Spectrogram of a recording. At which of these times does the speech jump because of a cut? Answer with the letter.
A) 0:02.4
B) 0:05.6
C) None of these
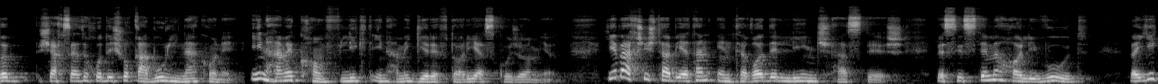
A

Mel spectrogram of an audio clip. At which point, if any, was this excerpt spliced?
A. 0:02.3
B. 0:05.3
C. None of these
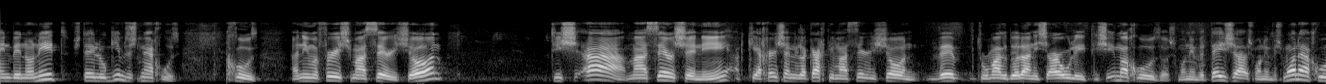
A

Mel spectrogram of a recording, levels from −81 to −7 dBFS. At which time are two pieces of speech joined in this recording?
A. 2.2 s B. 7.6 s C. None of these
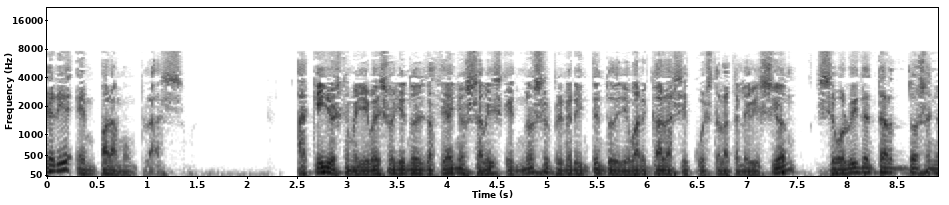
B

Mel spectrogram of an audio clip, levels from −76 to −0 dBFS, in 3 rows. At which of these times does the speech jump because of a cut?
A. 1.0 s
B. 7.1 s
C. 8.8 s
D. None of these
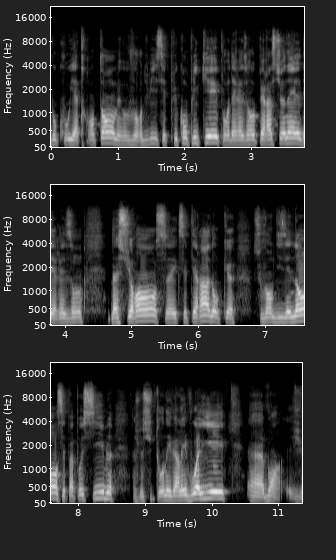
D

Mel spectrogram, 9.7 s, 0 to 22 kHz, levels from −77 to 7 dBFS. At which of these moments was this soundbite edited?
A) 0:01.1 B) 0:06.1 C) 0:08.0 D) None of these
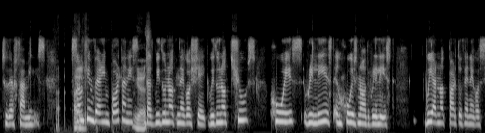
B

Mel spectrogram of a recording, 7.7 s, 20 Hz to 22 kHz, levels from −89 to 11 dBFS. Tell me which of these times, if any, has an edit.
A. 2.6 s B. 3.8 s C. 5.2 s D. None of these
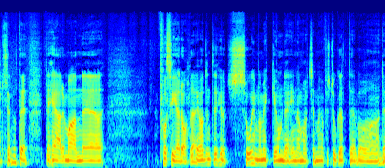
B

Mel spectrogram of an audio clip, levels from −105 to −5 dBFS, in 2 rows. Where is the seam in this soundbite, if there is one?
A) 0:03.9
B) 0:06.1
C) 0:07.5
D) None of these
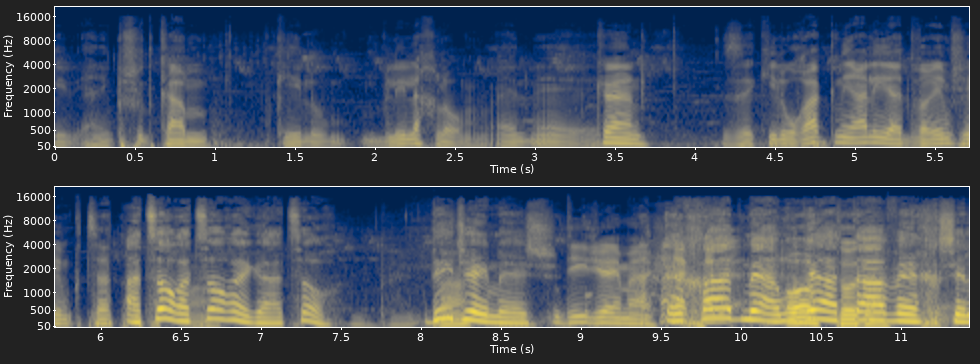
B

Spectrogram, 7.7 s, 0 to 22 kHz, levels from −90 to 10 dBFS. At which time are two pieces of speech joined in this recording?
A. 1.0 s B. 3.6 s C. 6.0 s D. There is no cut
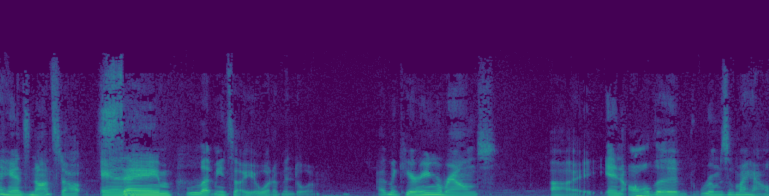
D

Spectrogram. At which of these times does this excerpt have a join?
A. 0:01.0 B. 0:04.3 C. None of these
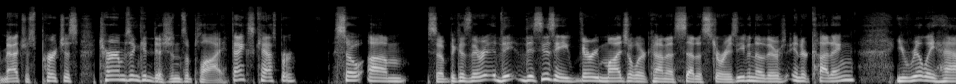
B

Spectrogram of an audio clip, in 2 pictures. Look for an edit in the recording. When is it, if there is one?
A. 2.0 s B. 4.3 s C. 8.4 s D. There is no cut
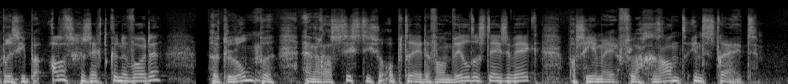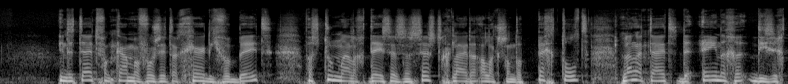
A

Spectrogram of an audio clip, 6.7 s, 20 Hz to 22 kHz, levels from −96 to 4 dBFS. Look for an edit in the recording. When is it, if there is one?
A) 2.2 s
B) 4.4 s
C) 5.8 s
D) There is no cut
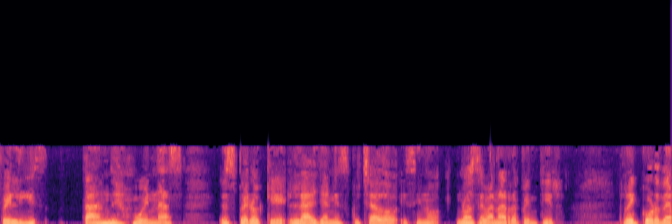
B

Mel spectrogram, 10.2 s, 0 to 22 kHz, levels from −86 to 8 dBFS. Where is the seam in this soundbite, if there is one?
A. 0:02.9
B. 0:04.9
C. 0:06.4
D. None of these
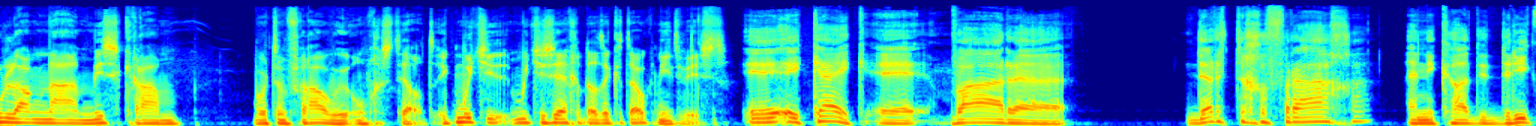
C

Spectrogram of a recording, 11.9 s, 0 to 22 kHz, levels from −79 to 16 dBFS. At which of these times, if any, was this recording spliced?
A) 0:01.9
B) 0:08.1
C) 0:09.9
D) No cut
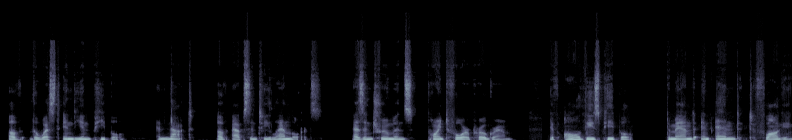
B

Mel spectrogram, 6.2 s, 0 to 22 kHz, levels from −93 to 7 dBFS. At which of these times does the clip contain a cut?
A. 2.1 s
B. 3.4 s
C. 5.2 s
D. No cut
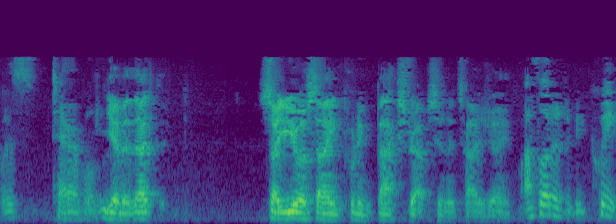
C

